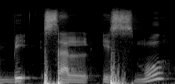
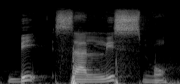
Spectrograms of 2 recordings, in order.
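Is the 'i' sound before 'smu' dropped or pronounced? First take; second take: pronounced; dropped. First: The 'i' sound before 'smu' is pronounced. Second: The 'i' sound before 'smu' is dropped. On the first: "sederhananya kita baca bi'sal ismu" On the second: "huruf i bi'sal ismu dihilangkan diganti dengan bi'salismu"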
